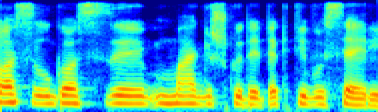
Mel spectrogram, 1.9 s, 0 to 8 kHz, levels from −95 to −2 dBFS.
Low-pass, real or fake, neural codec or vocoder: 7.2 kHz; fake; codec, 44.1 kHz, 7.8 kbps, DAC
